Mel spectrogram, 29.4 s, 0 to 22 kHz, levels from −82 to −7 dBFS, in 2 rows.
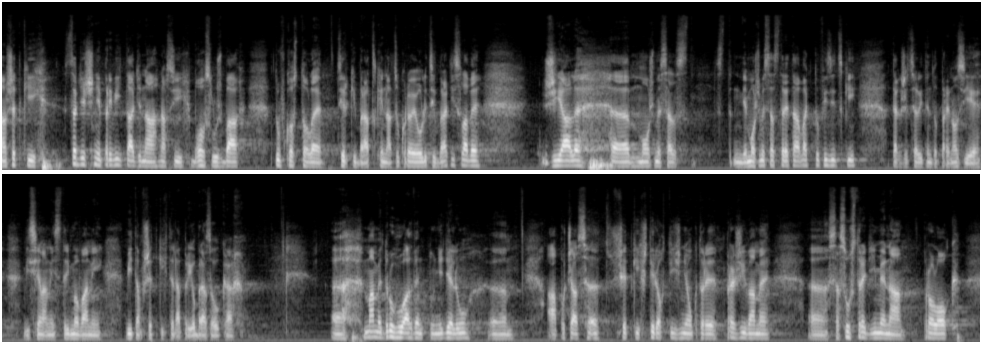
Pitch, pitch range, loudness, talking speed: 105 Hz, 100-120 Hz, -22 LUFS, 100 wpm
